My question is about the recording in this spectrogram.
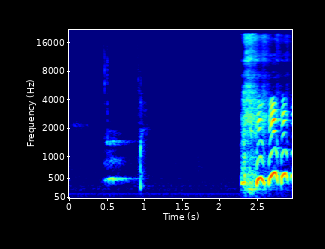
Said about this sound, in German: guckt, dass der Hund nicht mehr in die Aufnahme bellt.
